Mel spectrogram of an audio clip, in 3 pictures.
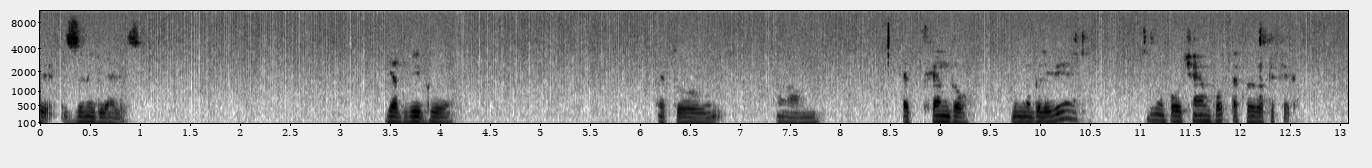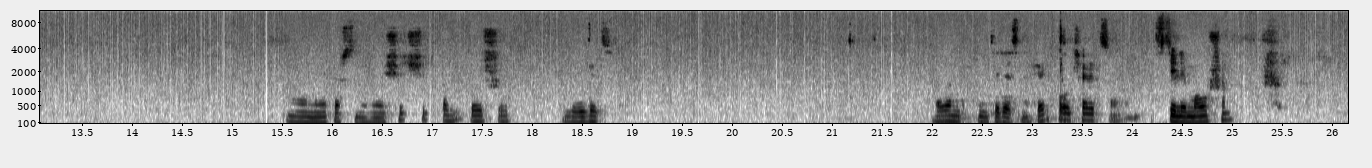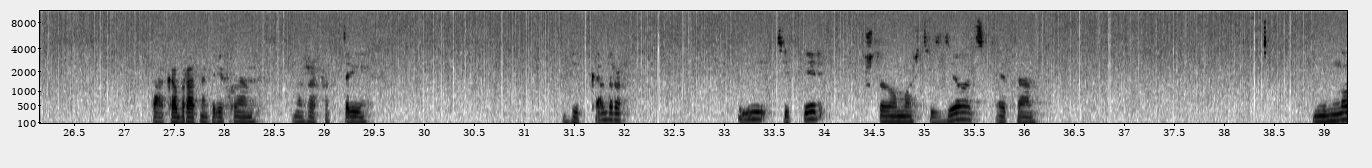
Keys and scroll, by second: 13.6 space, 15.4 0, 21.8 0, 30.8 shift+F3.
